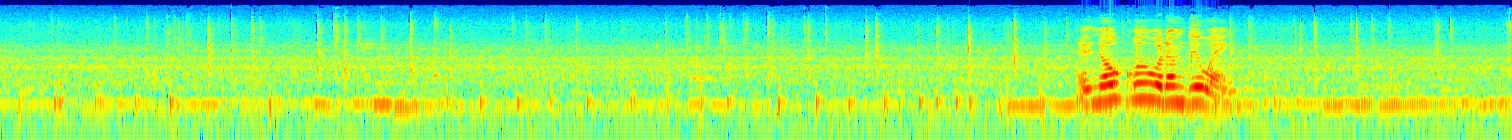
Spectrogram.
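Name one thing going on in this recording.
Soft, quick taps and clicks of video game sound effects play from a television.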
